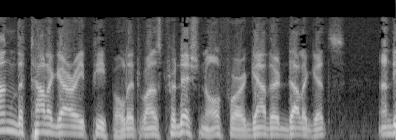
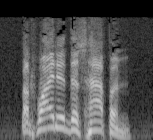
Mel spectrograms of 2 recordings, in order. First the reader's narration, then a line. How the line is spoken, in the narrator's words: a man called out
